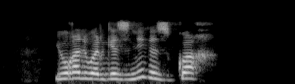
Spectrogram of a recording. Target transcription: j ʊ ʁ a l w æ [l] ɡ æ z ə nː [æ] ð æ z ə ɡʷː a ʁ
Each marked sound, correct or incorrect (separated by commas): incorrect, incorrect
